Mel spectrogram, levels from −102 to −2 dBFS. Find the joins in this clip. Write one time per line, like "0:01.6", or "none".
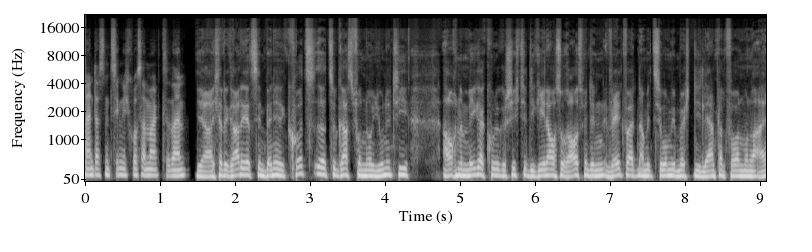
none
